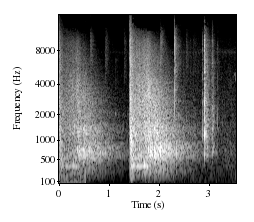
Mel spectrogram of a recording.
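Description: A rifle fitted with a red dot optic fires three shots outdoors. Each report is sharp and loud and is followed by a long decaying echo.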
